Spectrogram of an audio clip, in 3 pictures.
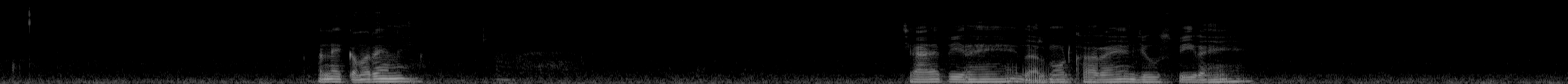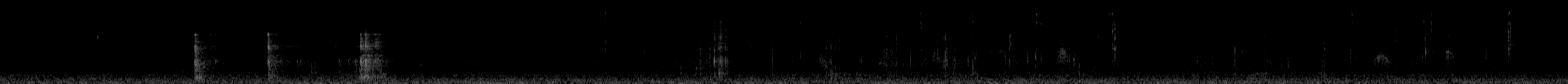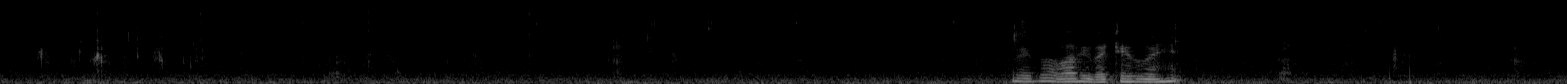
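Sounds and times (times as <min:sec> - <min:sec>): chewing crunchy snack: 0:21.6 - 0:41.6, 0:43.8 - 0:47.0.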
